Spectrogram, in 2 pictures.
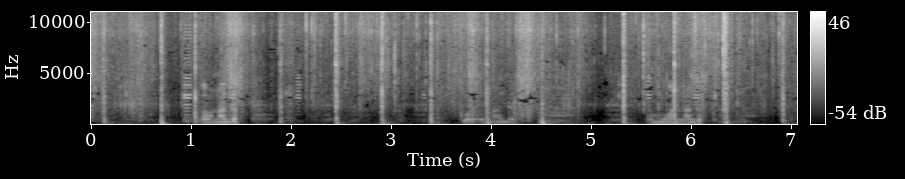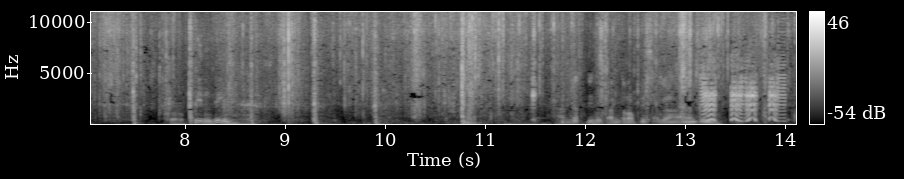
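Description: Dry grass rustles and crackles underfoot.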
